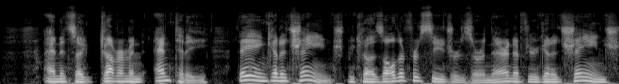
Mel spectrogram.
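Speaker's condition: Cleft lip and palate

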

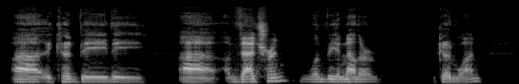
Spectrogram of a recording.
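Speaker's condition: Bilateral cleft lip and palate

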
